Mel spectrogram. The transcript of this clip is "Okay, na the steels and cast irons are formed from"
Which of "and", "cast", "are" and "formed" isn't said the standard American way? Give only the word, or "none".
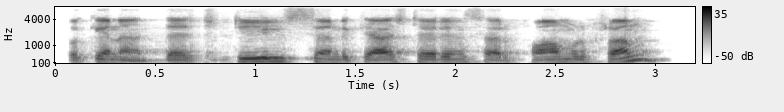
none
